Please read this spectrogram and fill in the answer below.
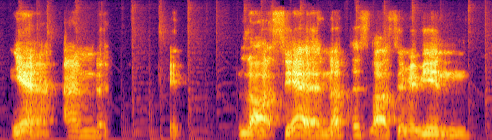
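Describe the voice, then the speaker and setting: Music plays in the background as a man speaks. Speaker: radio personality and announcer. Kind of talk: interview answer.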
